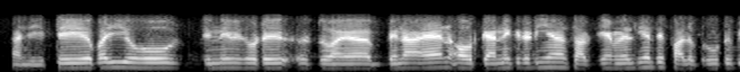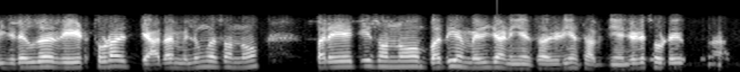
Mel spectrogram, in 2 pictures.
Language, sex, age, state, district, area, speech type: Punjabi, male, 30-45, Punjab, Kapurthala, urban, conversation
